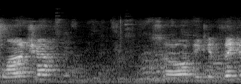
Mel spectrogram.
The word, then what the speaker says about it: sláinte: And there's a Gaelic saying for these moments in time that means cheers, and it's pronounced sláinte.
